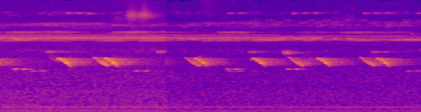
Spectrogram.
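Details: In Sabah on Malaysian Borneo, a broad-headed frog gives brief sliding chirp notes in loose series roughly every half second, set against a constant shrill insect hum and faint background hiss.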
